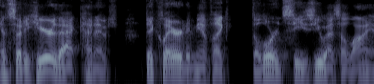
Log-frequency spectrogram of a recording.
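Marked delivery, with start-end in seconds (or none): none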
